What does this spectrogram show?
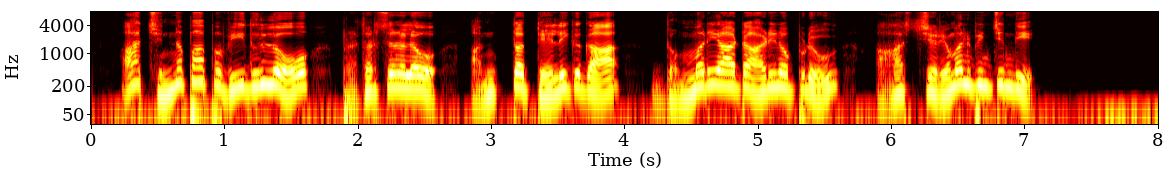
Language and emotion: Telugu, surprised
